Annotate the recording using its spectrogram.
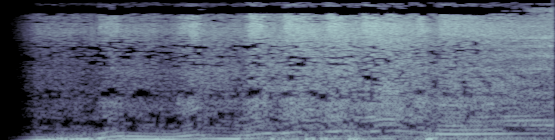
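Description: Car engine revving, its pitch climbing in steps over a deep rumble and then holding steady near the end, with music.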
